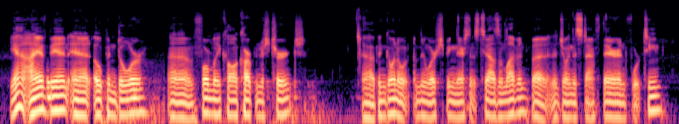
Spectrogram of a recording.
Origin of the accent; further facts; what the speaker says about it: Meadow, Texas, United States; also born or lived in Lubbock, Texas; I grew up around here for the most part my entire life.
